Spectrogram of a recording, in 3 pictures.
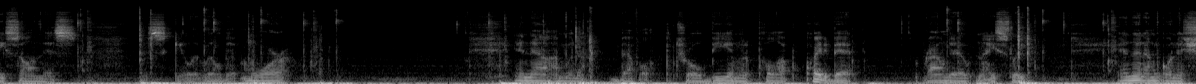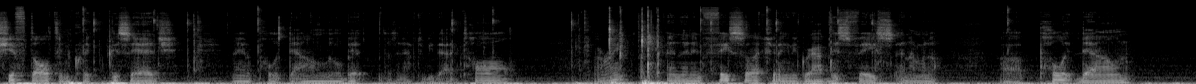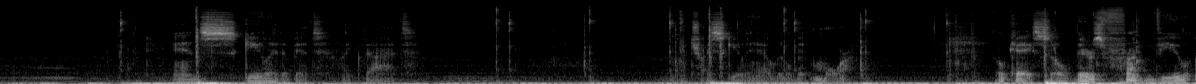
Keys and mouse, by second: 1.3 s, 5.7 ctrl+b, 10.2 a, 18.0 a, 18.4 ctrl+Tab, 22.0-25.1 drag, 25.9 s, 30.9 s, 31.7-32.7 drag, 34.3 KP_1, 35.3-35.8 middle drag.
